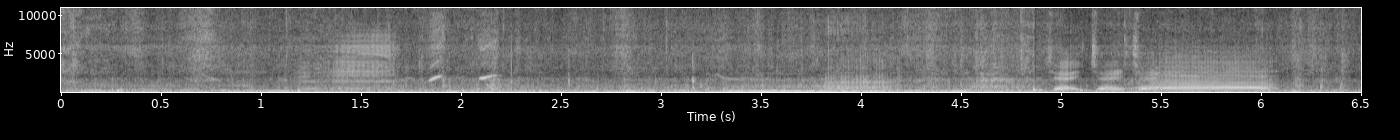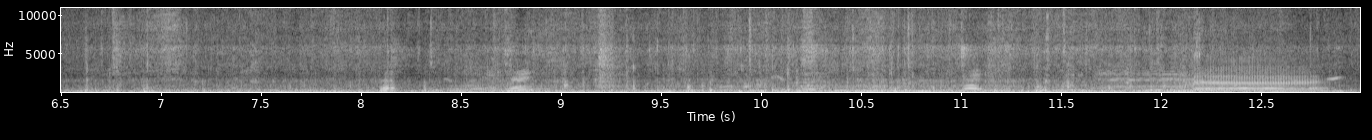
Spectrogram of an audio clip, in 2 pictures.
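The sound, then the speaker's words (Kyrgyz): A flock of about 500 sheep bleats on a mountain pasture, with several loud, wavering calls rising over a steady noisy background and people talking throughout. “Бияк койлорум меники. Азыр канча коюңуз бар? 500 баш бар.”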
